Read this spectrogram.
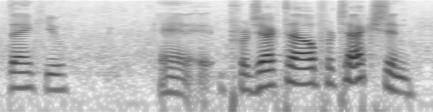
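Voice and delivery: ordinary talk, nothing marked

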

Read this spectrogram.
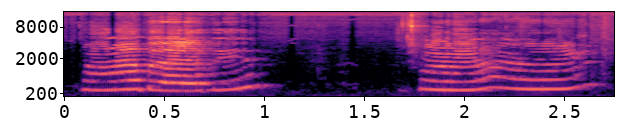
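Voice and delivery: high sing-song pet talk. Real, not acted. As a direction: coo at the cat. Greeting pets in baby talk.

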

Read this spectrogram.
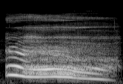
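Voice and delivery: a sudden loud scream of shock. Real, not acted. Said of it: "That was a scream".

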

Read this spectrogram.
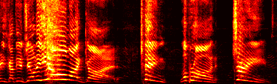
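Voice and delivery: high, loud and stretched-out amazement; excited shout. Real, not acted. Gamer cheering LeBron's move, shouting in awe. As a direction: let the awe burst out. LeBron making a big play.

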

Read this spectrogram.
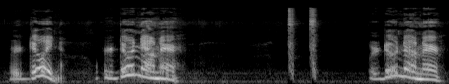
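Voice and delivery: high, sing-song voice for the cat. Real, not acted. Talking to the cat.

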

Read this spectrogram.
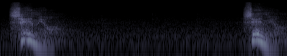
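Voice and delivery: a still small voice calling; soft calling voice. Acted. God's voice calling again.

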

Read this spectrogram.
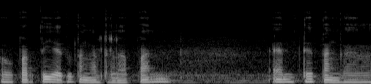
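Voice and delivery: ordinary delivery

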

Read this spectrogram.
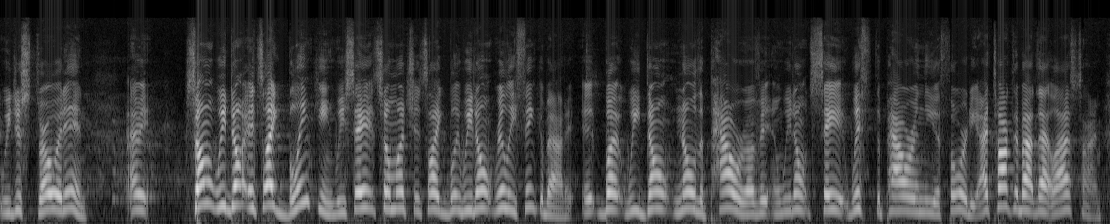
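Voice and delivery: high, loud preaching push; fiery preaching. Real, not acted. Preacher rousing the congregation, loud and high. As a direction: drive it home from the pulpit.

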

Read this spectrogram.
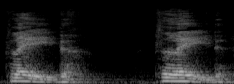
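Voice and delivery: "played" as one syllable, voiced d. Shown as a demonstration. Teacher modelling past tense, "played" in one syllable ending in d. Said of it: "esto se pronuncia".

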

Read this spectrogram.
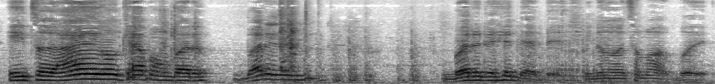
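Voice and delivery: loud, rowdy and tipsy. Real, not acted. Drunk rapper hyped in studio.

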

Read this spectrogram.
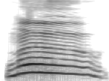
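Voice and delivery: loud, drawn cow moo. Acted. Mystery moo in story.

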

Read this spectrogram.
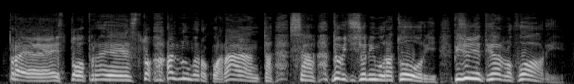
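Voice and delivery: put-on high, pressing child's voice; urgent insistence. A narrator's reading. Memo begging Roby's father to rescue him, urgent. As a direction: urge the grown-up to hurry.

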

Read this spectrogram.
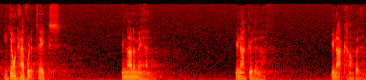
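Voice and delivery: quiet dark inner voice; hushed inner lie. Retold or imitated. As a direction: voice the lie in your head quietly.

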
